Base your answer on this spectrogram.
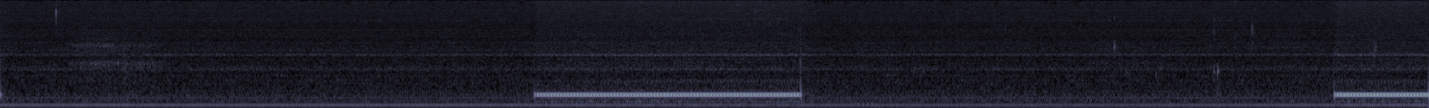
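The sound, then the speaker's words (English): An outgoing phone call's ringback tone sounds through a handset, two long steady beeps spaced several seconds apart over a low hum, the call going unanswered with no one speaking. “That's unusual that she's not answering.”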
